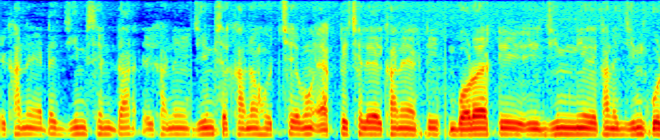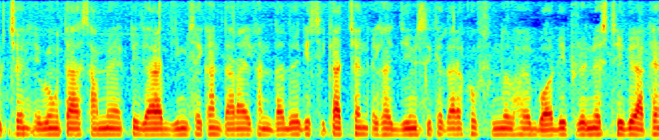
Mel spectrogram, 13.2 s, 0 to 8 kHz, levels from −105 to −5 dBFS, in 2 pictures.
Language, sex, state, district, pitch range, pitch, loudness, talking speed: Bengali, male, West Bengal, Paschim Medinipur, 125-130 Hz, 130 Hz, -20 LUFS, 195 wpm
